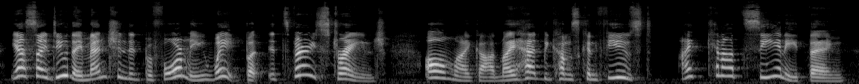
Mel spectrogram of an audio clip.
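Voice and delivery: high voice, losing her grip; a young woman's mind slipping; Constance growing confused. A narrator's reading. Constance, poisoned, tells the friends she cannot see. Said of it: "Constance grows confused, poisoned".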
